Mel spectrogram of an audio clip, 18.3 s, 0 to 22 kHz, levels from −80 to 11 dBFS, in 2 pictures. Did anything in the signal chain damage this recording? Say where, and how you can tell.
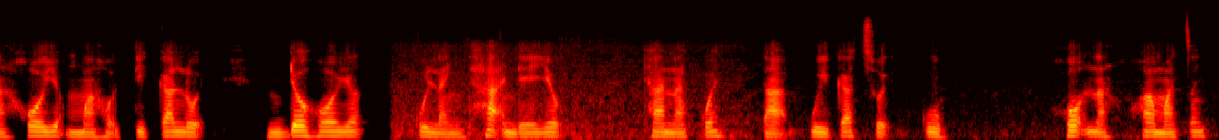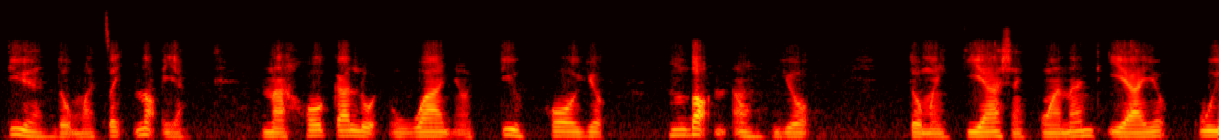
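Yes. The codec stage has damaged the whole clip. Across all of the speech, the top end is thin and unsteady. High frequencies flicker in and out, and a gritty, grainy noise sits on every syllable. This is likely Bluetooth SBC compression. SBC splits the signal into a few wide sub-bands and shares out bits without any hearing model. The damage is plainly audible here, which fits a starved bitrate of around 80 kbps. The weak upper bands get almost nothing, and the rest are coarsely quantised.

The call processing stage has a noise suppressor catching up between 2.93 and 5.63 s. The room noise jumps by about 20 dB at around 3 s. It then sits roughly 22 dB below the speech. That rise is genuine background, not a fault. The problem is the suppressor's response. Its noise estimate lags, so the new noise first comes through with less reduction. Over about 2.7 s it sinks by about 13 dB as the estimate adapts.

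The driver or buffer stage has an underrun with held sample at 16.93 s. The output buffer ran dry for 0.73 ms, and the converter held its last value. The waveform goes flat for that instant. Essentially no live audio was lost, so playback resumes where it stopped. That is why there is no sharp click, only a tiny, soft discontinuity.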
